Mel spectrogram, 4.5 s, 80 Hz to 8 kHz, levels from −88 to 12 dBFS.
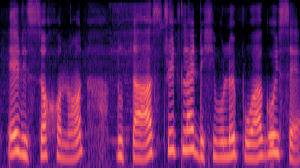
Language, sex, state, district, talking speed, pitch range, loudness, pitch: Assamese, female, Assam, Kamrup Metropolitan, 105 wpm, 225-285 Hz, -18 LUFS, 245 Hz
